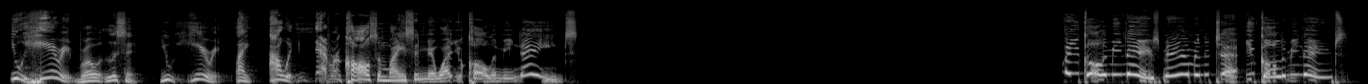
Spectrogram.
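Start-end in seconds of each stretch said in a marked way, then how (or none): 4.2-13.4 shrill, high, wounded and upset emotional tone. Mocking the other speaker's complaint about name-calling: imitating someone emotional. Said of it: "You're emotional".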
